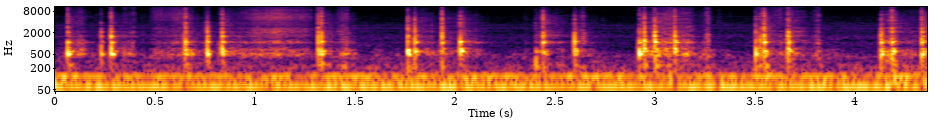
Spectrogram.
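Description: Long nails scratch and rub a long, hollow brown cardboard tube held close to the microphone. A quick, irregular series of short, dry scrapes and taps carries a hollow mid-range tone near 600 Hz, with bright scratchy edges. A steady low hum runs underneath throughout.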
